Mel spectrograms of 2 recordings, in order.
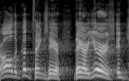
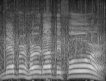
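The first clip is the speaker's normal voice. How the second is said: repeated louder, higher and slow, every word weighted; emphatic proclamation; 5 semitones higher, 9 dB louder, slower than usual. Real, not acted. Preacher to his church, proclaiming the record slow and loud. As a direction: drive it home to the congregation.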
